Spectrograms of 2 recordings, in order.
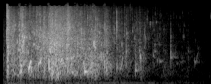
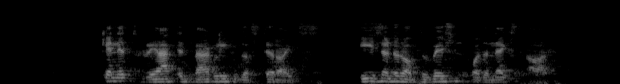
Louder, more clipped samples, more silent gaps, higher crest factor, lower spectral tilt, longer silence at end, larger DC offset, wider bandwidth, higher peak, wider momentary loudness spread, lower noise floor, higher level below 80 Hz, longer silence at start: first, -14 LUFS vs -40 LUFS; neither; neither; about the same, 18 dB vs 22 dB; second, 2.5 dB/octave vs -5 dB/octave; about the same, 0.55 s vs 0.65 s; neither; first, 20 kHz vs 9.8 kHz; first, 0 dBFS vs -20 dBFS; first, 22 LU vs 11 LU; second, -47 dBFS vs -84 dBFS; first, -58 dBFS vs -72 dBFS; second, 0.05 s vs 1 s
